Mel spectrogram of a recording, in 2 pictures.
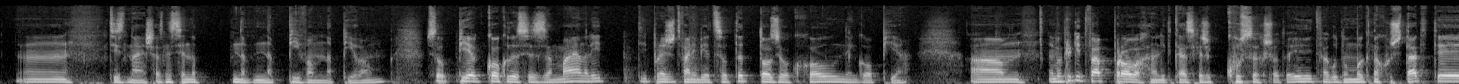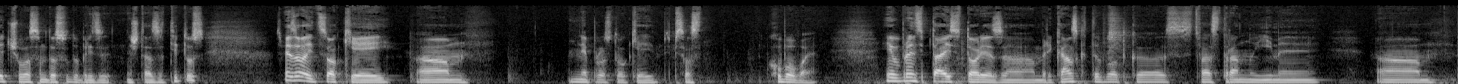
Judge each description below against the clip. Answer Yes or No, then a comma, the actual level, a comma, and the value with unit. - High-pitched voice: No, low, 110 Hz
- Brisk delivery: No, average, 155 wpm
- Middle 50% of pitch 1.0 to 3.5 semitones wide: Yes, average, 3.0 semitones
